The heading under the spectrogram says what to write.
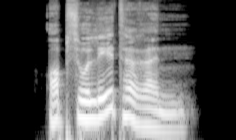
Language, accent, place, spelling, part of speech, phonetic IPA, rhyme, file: German, Germany, Berlin, obsoleteren, adjective, [ɔpzoˈleːtəʁən], -eːtəʁən, De-obsoleteren.ogg
- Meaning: inflection of obsolet: 1. strong genitive masculine/neuter singular comparative degree 2. weak/mixed genitive/dative all-gender singular comparative degree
